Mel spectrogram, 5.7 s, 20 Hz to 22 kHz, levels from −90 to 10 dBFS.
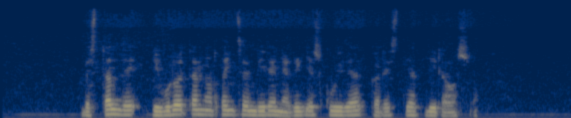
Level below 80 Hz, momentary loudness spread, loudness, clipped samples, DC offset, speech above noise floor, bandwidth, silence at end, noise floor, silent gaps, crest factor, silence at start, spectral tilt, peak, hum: -64 dBFS; 10 LU; -32 LUFS; under 0.1%; under 0.1%; 37 dB; 16 kHz; 0.95 s; -68 dBFS; none; 16 dB; 0.8 s; -8.5 dB/octave; -16 dBFS; none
